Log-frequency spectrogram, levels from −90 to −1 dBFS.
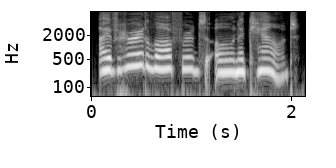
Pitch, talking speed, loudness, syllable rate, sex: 265 Hz, 170 wpm, -16 LUFS, 4.3 syllables/s, female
